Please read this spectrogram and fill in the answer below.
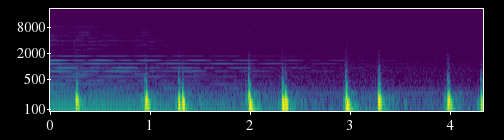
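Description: Heartbeat sound effect of a logo sting: low double thumps, lub-dub, about once a second, over the last fading chord of background music.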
